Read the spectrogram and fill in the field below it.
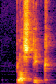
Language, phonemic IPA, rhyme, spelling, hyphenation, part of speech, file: Dutch, /plɑsˈtik/, -ik, plastiek, plas‧tiek, noun, Nl-plastiek.ogg
- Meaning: plastic (synthetic polymer)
